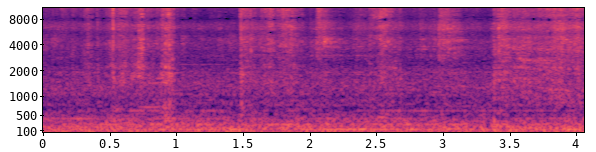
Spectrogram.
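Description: A steady low rumble of background noise with a few faint clicks and rustles from Hot Wheels blister-card packages being handled on a cardboard display.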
